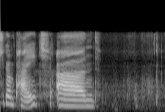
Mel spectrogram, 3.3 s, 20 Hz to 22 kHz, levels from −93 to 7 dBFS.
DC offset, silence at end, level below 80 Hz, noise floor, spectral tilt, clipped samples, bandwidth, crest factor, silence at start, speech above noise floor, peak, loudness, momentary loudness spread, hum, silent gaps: under 0.1%; 0.15 s; -80 dBFS; -53 dBFS; -1 dB/octave; under 0.1%; 8.2 kHz; 16 dB; 0 s; 34 dB; -6 dBFS; -18 LUFS; 21 LU; none; none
